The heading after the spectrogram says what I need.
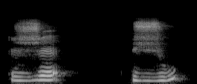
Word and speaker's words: joue: Je continue avec « je joue ». Alors, nous avons « J », E. Ensuite, nous avons « J », OU. Le son OU s'écrit O-U-E. Le E étant une lettre muette.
